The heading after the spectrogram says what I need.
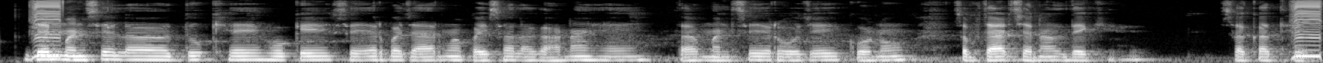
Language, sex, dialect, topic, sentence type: Chhattisgarhi, male, Central, banking, statement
